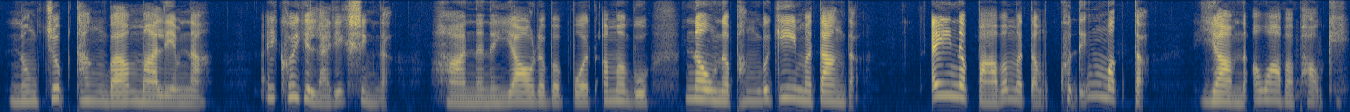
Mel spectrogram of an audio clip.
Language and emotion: Manipuri, sad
